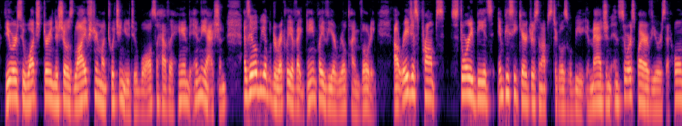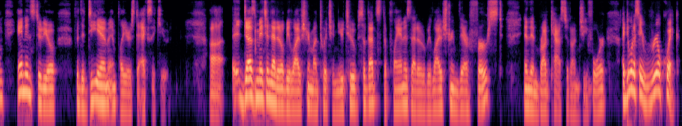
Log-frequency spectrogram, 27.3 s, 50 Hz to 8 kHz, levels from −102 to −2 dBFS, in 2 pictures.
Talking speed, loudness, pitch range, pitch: 215 wpm, -24 LUFS, 110-150 Hz, 125 Hz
